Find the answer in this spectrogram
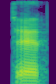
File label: "cèt" 'seven', Thai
